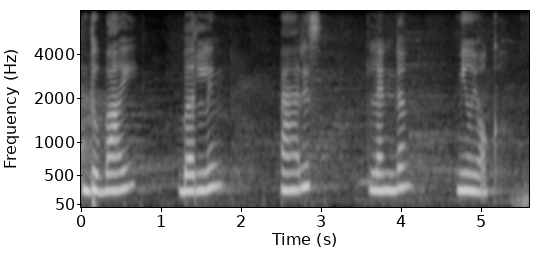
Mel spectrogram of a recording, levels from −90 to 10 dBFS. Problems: background sounds at intervals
